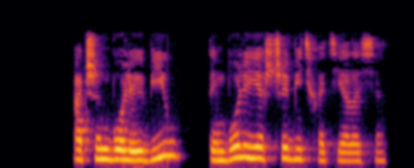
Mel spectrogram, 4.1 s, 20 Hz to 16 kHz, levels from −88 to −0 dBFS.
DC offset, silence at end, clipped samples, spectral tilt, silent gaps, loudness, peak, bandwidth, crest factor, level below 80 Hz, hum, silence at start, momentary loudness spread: under 0.1%; 0.3 s; under 0.1%; -5 dB/octave; 1.89-2.08 s; -16 LUFS; -2 dBFS; 7.8 kHz; 14 dB; -56 dBFS; none; 0.75 s; 12 LU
